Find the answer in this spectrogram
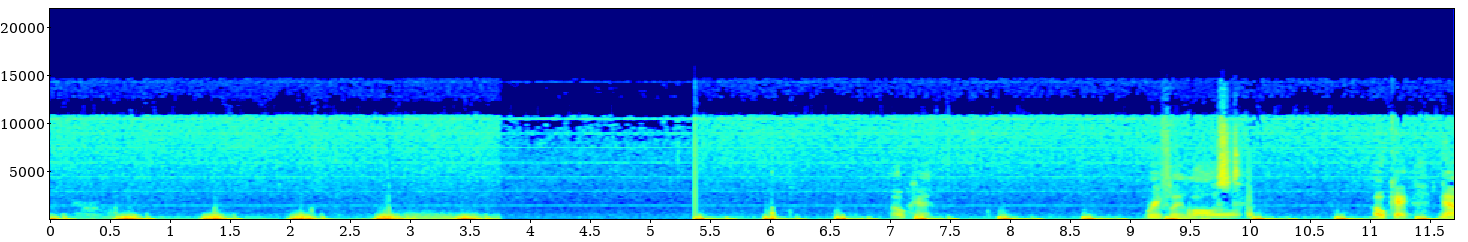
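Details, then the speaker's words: Young man with aortic stenosis: typical aortic stenosis murmur, with the aortic ejection sound sought at the apex. "now this young man has the typical murmur and will have to seek out his ejection soon"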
